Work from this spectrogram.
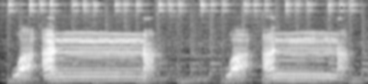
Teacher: Nun bertanda tasjid dibaca dengung ditahan minimal dua harokat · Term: gunnah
